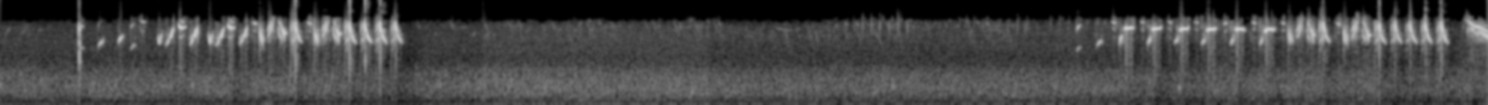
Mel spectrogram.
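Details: Wild European goldfinch delivering two long bouts of fast, high, jingling twitter separated by a quiet gap of several seconds, the notes tumbling rapidly and evenly; faint low background hum throughout.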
